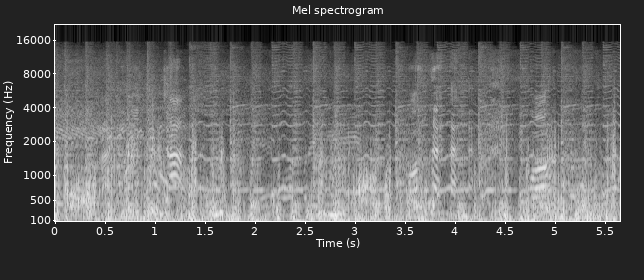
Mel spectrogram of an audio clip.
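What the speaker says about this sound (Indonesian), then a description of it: "Ini anginnya cukup kencang masih." Strong wind blowing straight into the microphone at an outdoor roadside spot on a steep hill in Menggala, Lampung, a constant rough rumble and buffeting under ongoing talking.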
